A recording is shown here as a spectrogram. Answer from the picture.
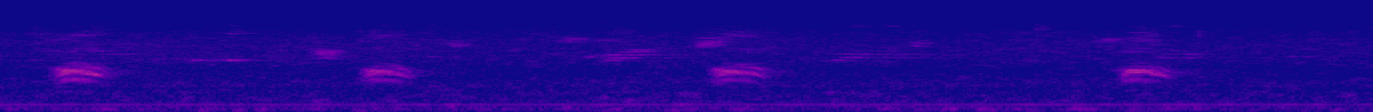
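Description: Near silence, with a bird calling faintly four times at even intervals of about two seconds, a few fainter higher chirps between, and a steady low hum.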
